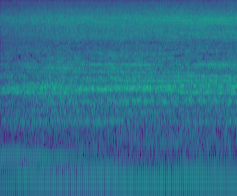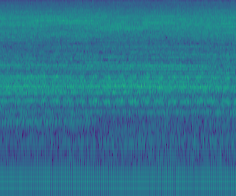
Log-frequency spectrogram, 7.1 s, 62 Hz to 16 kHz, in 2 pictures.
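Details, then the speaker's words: 2010 Chrysler Town & Country minivan, 3.8L V6, 110,000 miles, engine running: steady high whir with gritty rasp, a failing alternator bearing noticed two days after purchase. "only had a hundred and ten thousand miles on it but two days after owning it we noticed the alternator started to sound like this"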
